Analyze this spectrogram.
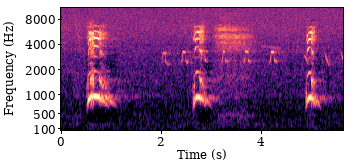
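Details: A red fox at Chapmans Pool, Dorset, on 7 June 2016 gives hoarse, yelping barks, one roughly every two seconds.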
